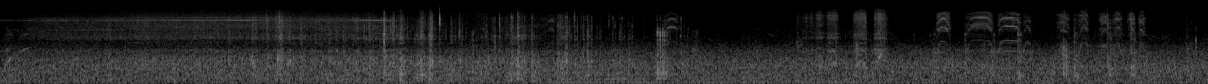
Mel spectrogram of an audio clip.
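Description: Open-air wind hiss with a thin, high steady whine for the first few seconds. After that come scattered sharp clicks, and high bird chirps repeat later on.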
